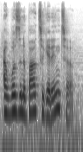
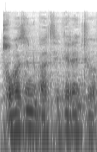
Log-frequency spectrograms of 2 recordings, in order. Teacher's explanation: The word to is reduced to a schwa and becomes t.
